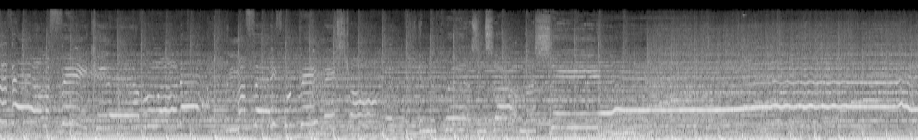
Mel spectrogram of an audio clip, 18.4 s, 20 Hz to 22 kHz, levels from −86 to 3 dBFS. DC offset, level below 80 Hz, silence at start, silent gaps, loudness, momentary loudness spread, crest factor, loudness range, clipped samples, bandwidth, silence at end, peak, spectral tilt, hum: under 0.1%; -14 dBFS; 0 s; none; -11 LUFS; 4 LU; 10 dB; 3 LU; under 0.1%; 16 kHz; 0 s; 0 dBFS; -5.5 dB/octave; none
